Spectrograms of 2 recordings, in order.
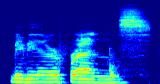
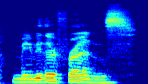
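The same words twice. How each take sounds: The two takes are said the same way.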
